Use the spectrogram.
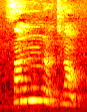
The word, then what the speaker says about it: संरचना: की मात्रा है, किंतु यदि हम इसका उच्चारण ढंग से करते हैं तो हम पाते हैं कि हम बोलते हैं संरचना, यानी आवाज तो आती है न की, किंतु यहाँ पर मात्रा है अंग की।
